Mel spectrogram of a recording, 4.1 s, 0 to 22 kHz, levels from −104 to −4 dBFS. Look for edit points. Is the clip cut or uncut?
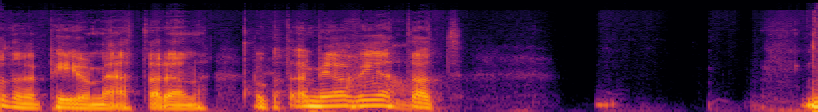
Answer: cut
